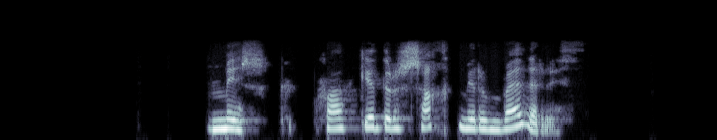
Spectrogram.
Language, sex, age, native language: Icelandic, female, 30-39, Icelandic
